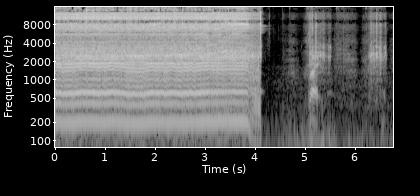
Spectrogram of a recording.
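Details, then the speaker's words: Kyosho Foxx 2.0 nitro RC car with a new Kyosho engine being broken in and a 3-speed clutch: high revving with a weird grinding noise. The engine is not hot; the clutch springs checked fine, and a crooked clutch bell or bad bearings are suspected. "I'm going to try to start it up again. Yeah, you can hear it. You hear that grinding noise? Weird grinding noise."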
